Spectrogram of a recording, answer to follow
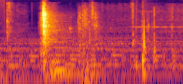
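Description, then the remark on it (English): A house door thuds shut as people run inside, followed by a brief rattle and a sharp metallic click as it's locked behind them. Fairly quiet, with a low background hum and no talking. “They run inside and lock the door behind them.”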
